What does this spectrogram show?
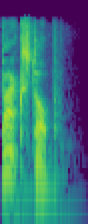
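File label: "backstop", British English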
